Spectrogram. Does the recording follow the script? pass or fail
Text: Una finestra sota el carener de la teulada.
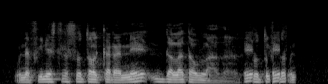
fail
